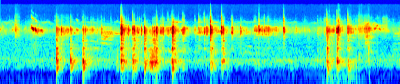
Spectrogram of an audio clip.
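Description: Lovebirds chattering in a wire cage: a run of high, scratchy chirping mixed with sharp clicks and ticks that come in bursts.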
